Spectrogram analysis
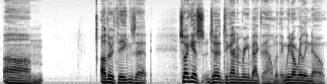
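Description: Young male podcast co-host, gravelly, dry close sound, rambling and self-deprecating. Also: mid-range voice, expressive, moderate pace, no echo. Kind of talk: casual chat about a TV show.

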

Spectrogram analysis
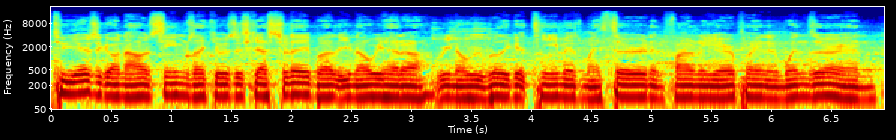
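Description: A man's voice: fairly low pitch, level tone, brisk, warm tone. A young man answering interview questions casually as a guest athlete, leaning heavily on "you know". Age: young adult. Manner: frequent "you know" filler. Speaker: hockey player guest.

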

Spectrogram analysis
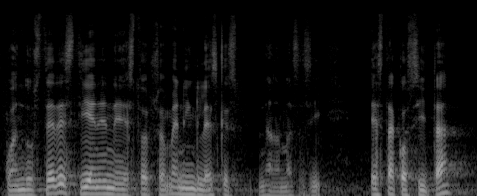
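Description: A man with a Mexican Spanish accent lectures on opera in a large hall, and his words trail off into a long reverb. His voice sits on the low side. He talks loosely, stops to ask the group questions and sings brief examples. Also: moderate pace, gravelly, warm tone. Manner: explains with sung and spoken examples, asks the audience questions. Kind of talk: informal lecture to a live group.

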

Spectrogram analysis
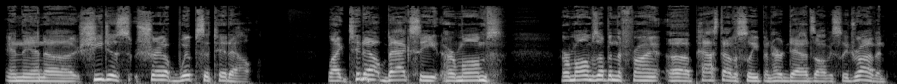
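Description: A man's voice: high-pitched, normal speed, no echo, studio quality. A young man co-hosting a podcast, telling a crude story in rambling, profane casual chat with lots of restarts. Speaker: podcast co-host.

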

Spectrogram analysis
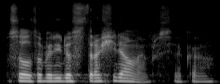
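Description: A man's voice: fairly high pitch, flat delivery. Earnest man preaching a sermon. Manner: earnest, retells scripture with questions to listeners.

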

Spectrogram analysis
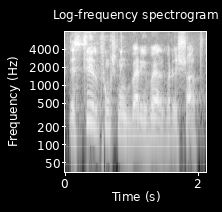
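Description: The recording is rough, capturing an older Hungarian man's fairly high, somewhat dark voice with its gravelly creak. Recounting his life as an interviewee, he tells stories and philosophizes conversationally without a script, his English broken and halting and his Hungarian accent plain, often repeating words for emphasis.

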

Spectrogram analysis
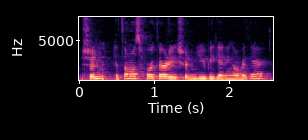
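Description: Lady doing a nerdy science kid, stammery, higher voice, echoey room. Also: steady tone, fast talker, warm tone, slight background noise, close to an everyday voice. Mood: eager. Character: nerdy young boy Mark, into science. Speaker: improv comedian. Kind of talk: improvised comedy podcast.

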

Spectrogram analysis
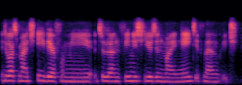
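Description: This is a teenage student guest, a nineteen-year-old native Russian speaker from Russia whose accent is Russian. She responds to interview questions cautiously, often hesitating. Her voice is mid-range with little pitch movement, and the highs are cut off.

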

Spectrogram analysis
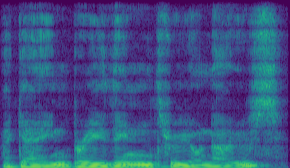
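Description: A man narrating a guided meditation in a calm, measured, unhurried manner, leaving long pauses between instructions. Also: fairly low pitch.

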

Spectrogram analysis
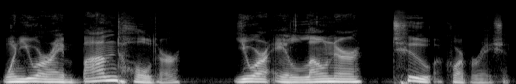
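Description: A man with a Southern US accent hosting a financial talk show, explaining markets in an animated, sarcastic way full of rhetorical questions. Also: medium pitch, measured pace, dry recording, muffled recording. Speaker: radio show host.

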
